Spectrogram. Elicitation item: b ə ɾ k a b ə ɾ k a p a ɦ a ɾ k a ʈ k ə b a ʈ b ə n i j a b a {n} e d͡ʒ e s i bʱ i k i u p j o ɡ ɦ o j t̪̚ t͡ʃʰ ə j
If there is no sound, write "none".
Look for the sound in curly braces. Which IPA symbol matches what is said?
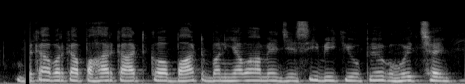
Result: m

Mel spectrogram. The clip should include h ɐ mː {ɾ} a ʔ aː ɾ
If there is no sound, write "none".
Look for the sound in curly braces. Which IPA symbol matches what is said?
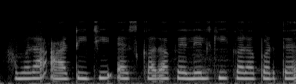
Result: ɾ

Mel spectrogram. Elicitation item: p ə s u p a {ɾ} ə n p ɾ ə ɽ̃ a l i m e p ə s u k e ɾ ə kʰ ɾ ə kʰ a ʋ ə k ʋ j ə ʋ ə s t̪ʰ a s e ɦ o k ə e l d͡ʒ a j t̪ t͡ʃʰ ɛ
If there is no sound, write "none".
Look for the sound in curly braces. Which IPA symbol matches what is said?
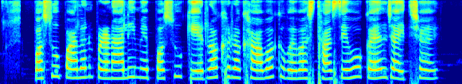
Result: l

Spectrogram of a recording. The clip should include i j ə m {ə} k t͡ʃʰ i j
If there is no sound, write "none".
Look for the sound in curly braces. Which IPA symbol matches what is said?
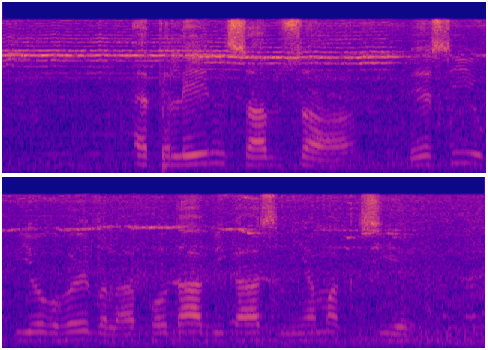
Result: ə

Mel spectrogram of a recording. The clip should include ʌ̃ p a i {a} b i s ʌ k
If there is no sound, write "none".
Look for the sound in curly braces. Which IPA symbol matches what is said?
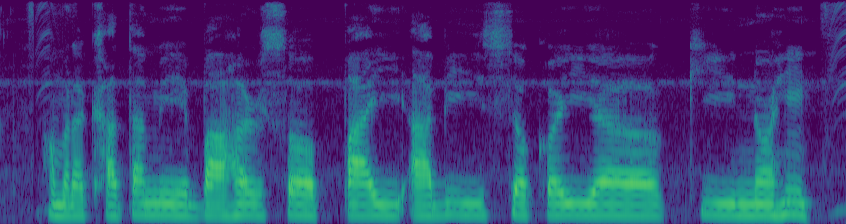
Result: a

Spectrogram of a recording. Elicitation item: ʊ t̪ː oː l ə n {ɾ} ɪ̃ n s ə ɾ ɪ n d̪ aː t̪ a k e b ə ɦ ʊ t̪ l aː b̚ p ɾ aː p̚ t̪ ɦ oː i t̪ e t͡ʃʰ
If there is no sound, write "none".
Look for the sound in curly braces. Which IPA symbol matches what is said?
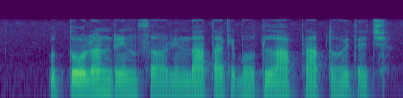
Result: ɾ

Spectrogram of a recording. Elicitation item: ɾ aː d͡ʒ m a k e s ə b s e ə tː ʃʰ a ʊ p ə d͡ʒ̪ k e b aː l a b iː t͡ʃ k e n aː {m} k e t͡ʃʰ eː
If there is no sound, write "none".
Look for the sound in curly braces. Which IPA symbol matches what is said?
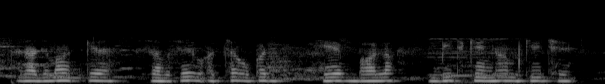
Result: m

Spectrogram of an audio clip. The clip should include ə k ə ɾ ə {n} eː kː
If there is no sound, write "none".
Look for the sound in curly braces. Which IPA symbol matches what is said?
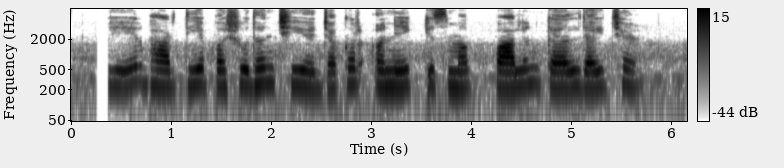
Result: n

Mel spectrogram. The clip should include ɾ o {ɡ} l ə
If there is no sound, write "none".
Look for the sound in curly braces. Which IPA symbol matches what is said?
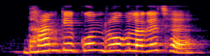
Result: ɡ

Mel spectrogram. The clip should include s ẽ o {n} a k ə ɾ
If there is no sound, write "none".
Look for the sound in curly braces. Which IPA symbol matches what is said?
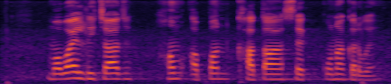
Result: n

